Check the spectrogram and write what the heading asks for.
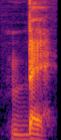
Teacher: Esta letra representa el sonido de nuestra B, es decir, la oclusiva bilabial sonora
